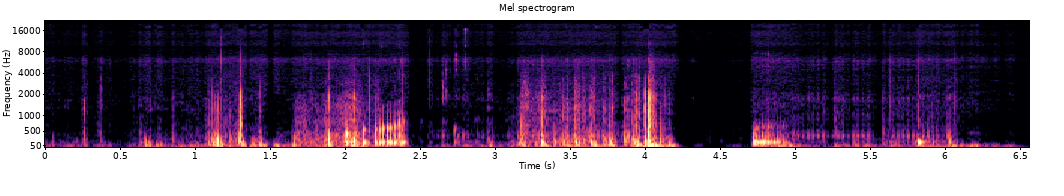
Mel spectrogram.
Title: Starving 24 hour stomach rumbling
